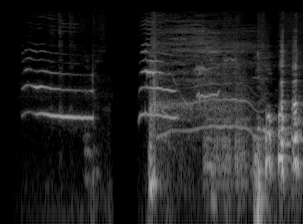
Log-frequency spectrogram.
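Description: A cat being picked up lets out two long, drawn-out yowls, the second longer and sliding downward in pitch before breaking into rough, strained cries with some scuffling noise.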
